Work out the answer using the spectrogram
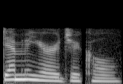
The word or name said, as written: demiurgical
